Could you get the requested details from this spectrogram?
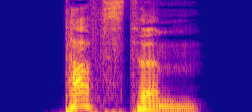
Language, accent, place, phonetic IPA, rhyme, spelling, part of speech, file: German, Germany, Berlin, [ˈtafstəm], -afstəm, taffstem, adjective, De-taffstem.ogg
- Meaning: strong dative masculine/neuter singular superlative degree of taff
